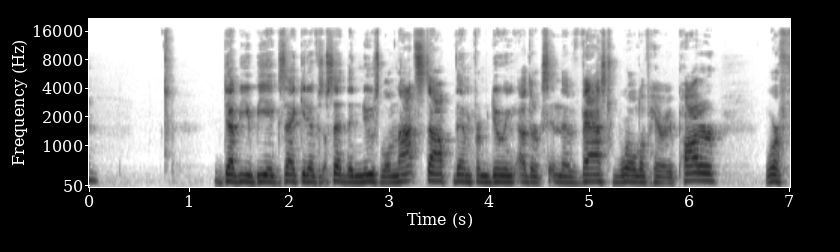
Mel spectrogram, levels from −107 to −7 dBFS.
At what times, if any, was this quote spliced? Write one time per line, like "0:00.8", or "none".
0:02.4
0:02.9
0:04.5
